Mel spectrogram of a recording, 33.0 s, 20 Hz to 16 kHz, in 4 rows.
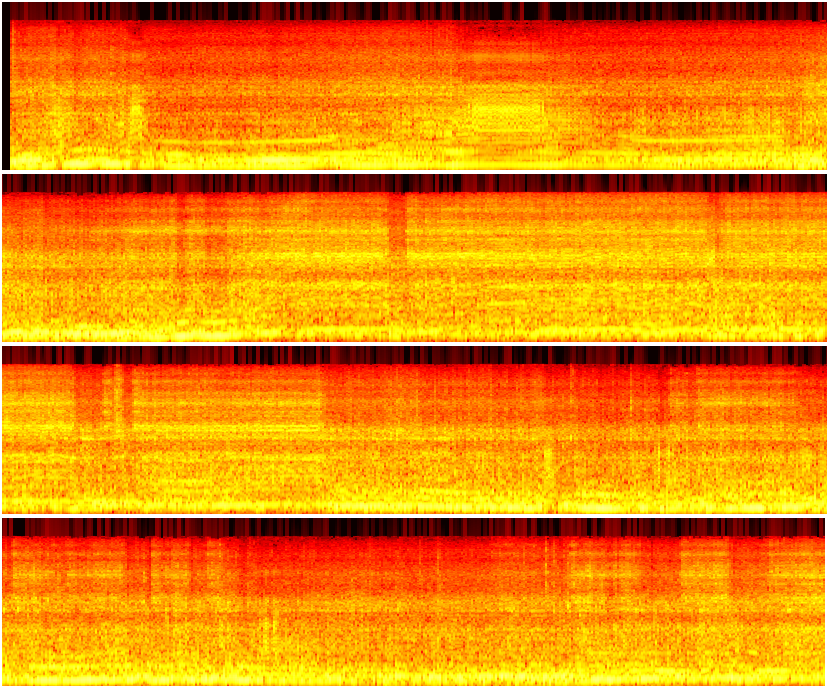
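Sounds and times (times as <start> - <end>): race car engine revving: 0.0 - 32.9.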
